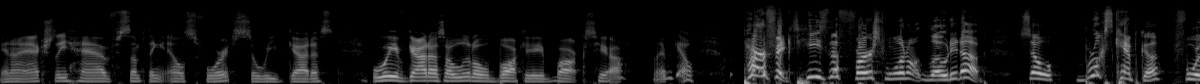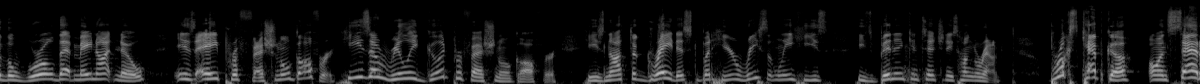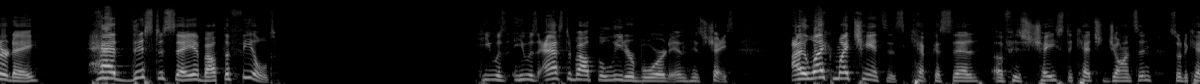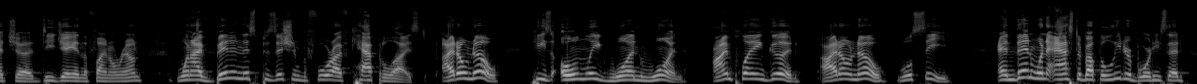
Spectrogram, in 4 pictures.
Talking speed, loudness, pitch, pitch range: 175 wpm, -31 LUFS, 210 Hz, 165-255 Hz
